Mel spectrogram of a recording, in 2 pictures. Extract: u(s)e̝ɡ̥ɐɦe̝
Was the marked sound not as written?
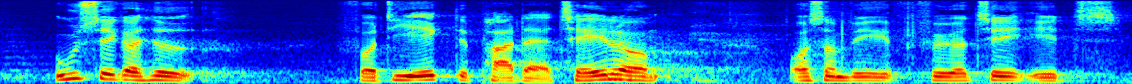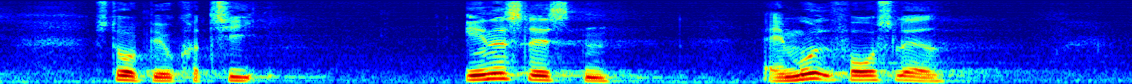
no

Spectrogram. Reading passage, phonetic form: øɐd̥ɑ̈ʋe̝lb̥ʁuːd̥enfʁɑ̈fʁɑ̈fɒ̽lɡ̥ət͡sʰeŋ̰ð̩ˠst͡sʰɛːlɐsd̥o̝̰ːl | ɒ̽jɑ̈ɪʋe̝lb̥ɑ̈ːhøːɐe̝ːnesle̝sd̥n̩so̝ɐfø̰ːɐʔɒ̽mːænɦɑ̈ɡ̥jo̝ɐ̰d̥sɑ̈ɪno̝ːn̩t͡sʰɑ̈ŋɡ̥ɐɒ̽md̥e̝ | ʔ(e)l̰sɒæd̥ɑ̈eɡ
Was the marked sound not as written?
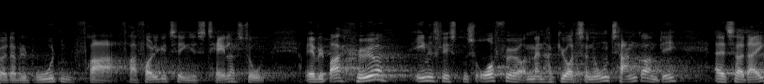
yes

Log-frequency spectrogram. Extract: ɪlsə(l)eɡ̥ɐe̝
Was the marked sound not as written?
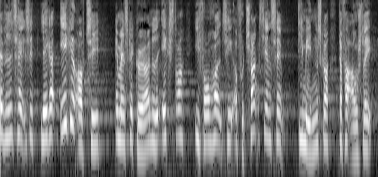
no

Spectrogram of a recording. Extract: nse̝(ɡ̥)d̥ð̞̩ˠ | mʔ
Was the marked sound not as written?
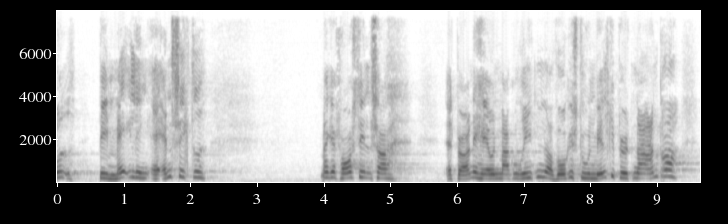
no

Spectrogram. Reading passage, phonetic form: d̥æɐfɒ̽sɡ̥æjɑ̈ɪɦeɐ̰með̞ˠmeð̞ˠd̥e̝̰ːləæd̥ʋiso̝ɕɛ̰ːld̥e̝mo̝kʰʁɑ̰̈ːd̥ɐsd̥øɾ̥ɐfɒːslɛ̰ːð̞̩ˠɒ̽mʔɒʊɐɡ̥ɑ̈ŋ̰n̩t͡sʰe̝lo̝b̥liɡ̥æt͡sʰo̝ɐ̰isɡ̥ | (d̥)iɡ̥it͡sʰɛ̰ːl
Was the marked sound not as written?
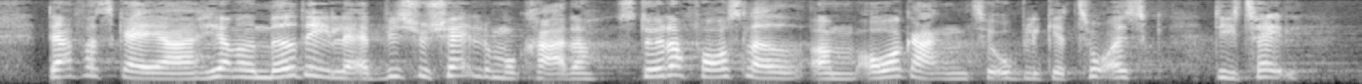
no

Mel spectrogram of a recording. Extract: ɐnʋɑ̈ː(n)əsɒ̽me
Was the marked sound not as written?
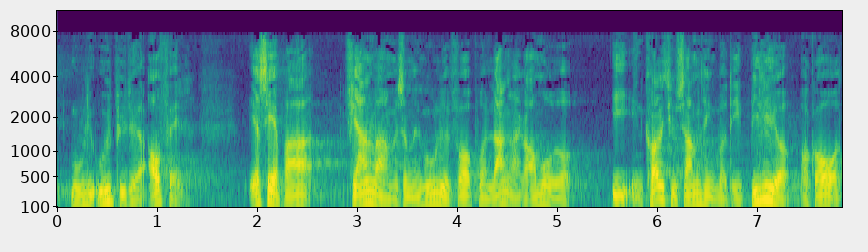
yes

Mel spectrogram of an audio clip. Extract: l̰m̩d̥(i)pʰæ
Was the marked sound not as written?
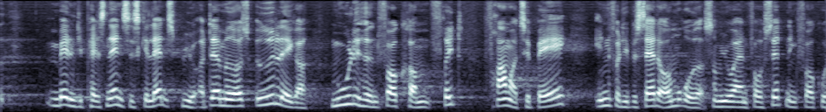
no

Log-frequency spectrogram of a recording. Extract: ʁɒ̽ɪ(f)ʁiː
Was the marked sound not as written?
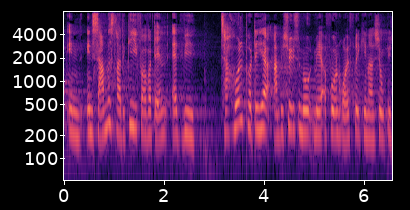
no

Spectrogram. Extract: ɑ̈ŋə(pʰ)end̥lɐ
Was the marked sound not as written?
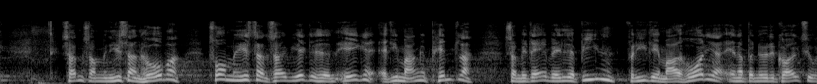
no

